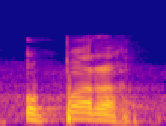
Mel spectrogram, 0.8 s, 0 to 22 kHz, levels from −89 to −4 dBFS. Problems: background sounds at intervals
